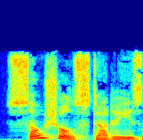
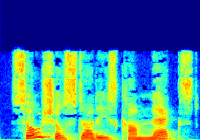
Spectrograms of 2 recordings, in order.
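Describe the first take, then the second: First: Slow, higher questioning repeat; puzzled echo. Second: High, slow-paced keen pupil; eager cry. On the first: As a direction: echo it slowly as if unfamiliar. Stuart questions the unknown subject. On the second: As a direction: announce it eagerly, pitched up. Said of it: "cried Elizabeth Gardner eagerly". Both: A narrator's reading.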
